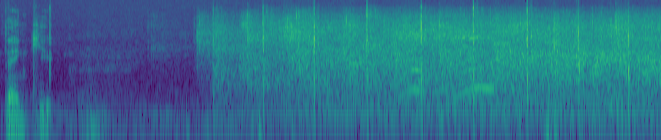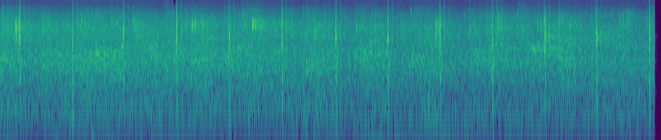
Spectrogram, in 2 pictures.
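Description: An audience applauds steadily in a large room.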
